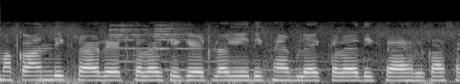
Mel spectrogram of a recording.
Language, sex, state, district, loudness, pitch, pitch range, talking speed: Hindi, female, Bihar, Samastipur, -13 LUFS, 195 Hz, 185-195 Hz, 235 wpm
